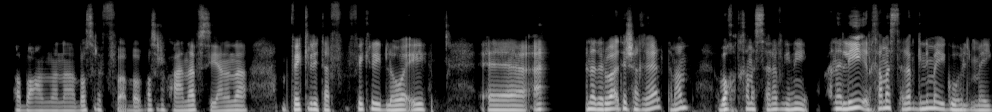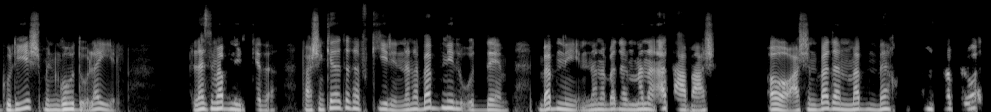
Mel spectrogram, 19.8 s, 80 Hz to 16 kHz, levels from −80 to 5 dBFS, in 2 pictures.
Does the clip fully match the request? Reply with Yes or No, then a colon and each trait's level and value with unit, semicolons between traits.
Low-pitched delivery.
No: medium, 175 Hz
